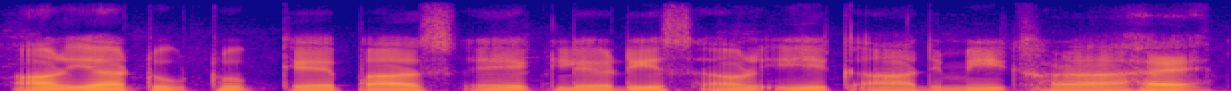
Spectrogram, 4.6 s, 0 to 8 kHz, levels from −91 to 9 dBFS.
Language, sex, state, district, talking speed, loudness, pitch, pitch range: Hindi, male, Jharkhand, Ranchi, 170 wpm, -19 LUFS, 105 Hz, 100-115 Hz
